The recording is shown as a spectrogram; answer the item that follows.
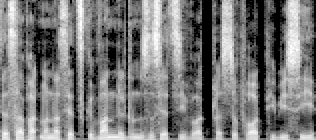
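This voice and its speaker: This man has a dark, mellow tone and ordinary pitch variation. The sound is dry and close, with no echo. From Germany, Cologne. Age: 30s. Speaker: IT security manager and conference organizer. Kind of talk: podcast interview. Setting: on a sofa at a conference.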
